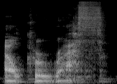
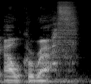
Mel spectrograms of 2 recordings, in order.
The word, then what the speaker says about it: Alcaraz: I want to preface, the thing that's been aggravating me since he's appeared is Carlos Alcaraz. Yes, there's been much discussion over the pronunciation and why that is.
